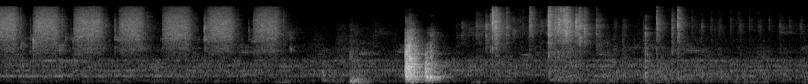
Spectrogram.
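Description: Pump-mist setting spray bottle spritzed in quick succession, seven short hisses at about two and a half a second, then a single louder thud about 4 s in and a few more short sprays.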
